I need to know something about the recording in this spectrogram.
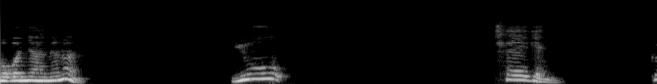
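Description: A middle-aged man speaks slowly in short phrases over an online call, with pauses between them.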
